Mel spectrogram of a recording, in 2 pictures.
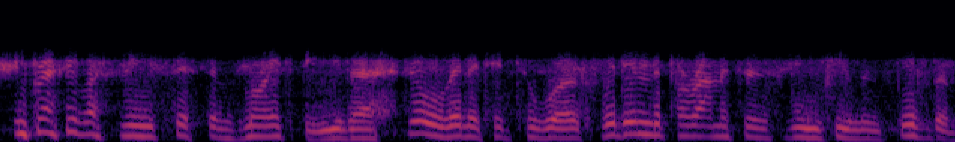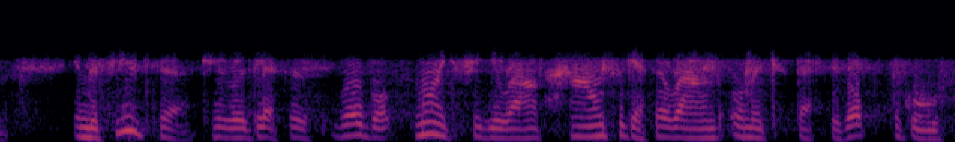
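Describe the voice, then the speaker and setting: Heard over a tinny, hissy shortwave broadcast, a man speaks at normal speed in a slightly high voice. He's a radio reporter narrating a scripted feature report.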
